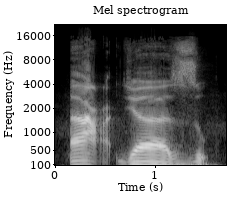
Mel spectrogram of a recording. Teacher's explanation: ہوگا، اعجاز عین کو واضح نکالیں گے، جا الف مدہ ہے، زا کو زور سے سختی سے سیٹی سے ادا کریں گے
